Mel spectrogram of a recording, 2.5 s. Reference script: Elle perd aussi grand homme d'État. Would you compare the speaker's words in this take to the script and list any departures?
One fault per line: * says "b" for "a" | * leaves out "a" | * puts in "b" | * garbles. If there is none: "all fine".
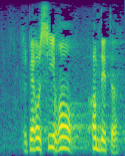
all fine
